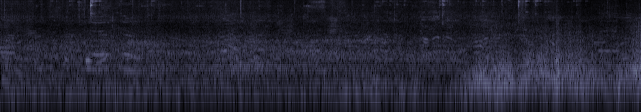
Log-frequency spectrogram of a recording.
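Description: Hoofbeats of a horse cantering on a sand arena, under faint chatter from people nearby. The sound grows louder near the end.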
